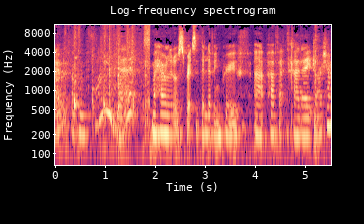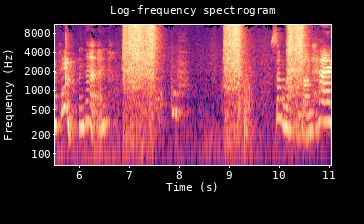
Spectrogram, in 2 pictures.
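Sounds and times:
aerosol spray hissing: 6.9 - 7.7, 8.9 - 9.3, 10.2 - 10.6.

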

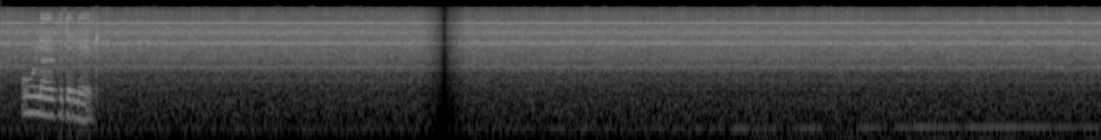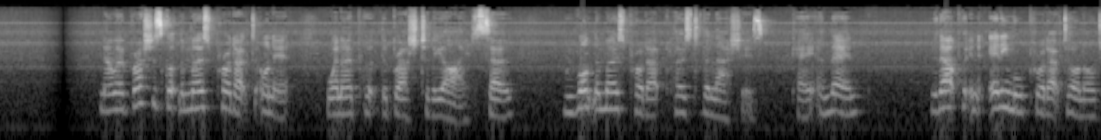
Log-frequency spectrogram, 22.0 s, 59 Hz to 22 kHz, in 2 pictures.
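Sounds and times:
microphone hiss: 0.0 - 22.0.

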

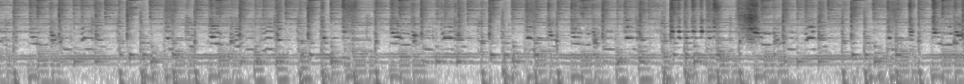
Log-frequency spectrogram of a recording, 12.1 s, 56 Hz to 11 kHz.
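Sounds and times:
instrumental background music: 0.0 - 12.0.

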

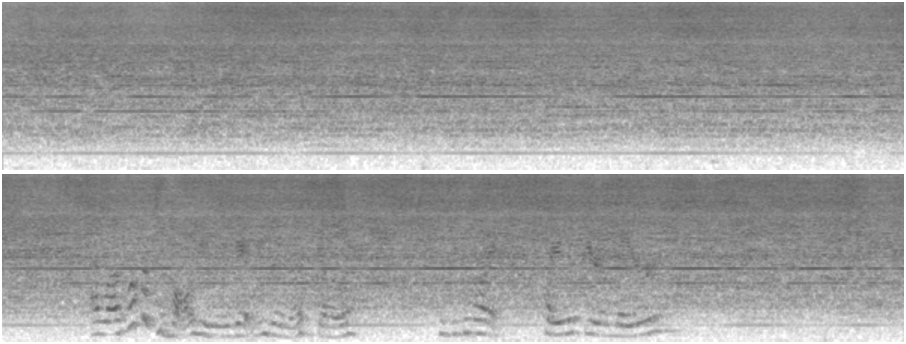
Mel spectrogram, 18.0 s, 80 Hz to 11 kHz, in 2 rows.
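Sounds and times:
hot air brush blowing: 0.0 - 18.0.

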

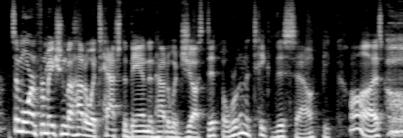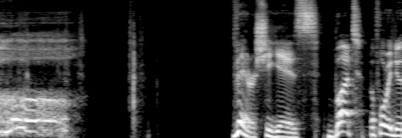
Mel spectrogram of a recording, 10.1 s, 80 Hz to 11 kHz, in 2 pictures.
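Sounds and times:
man exclaiming in admiration: 4.8 - 6.1
man gasping: 4.8 - 6.2.

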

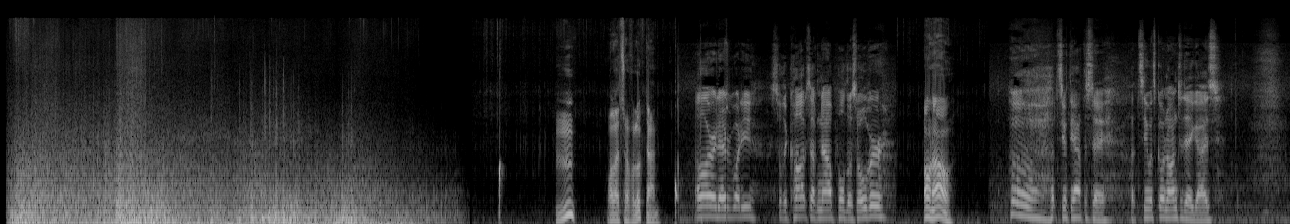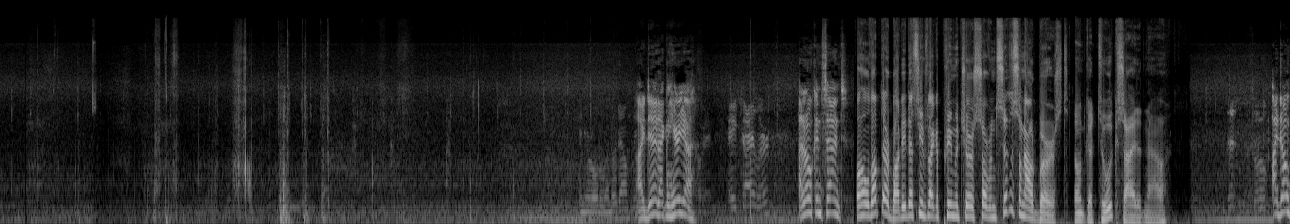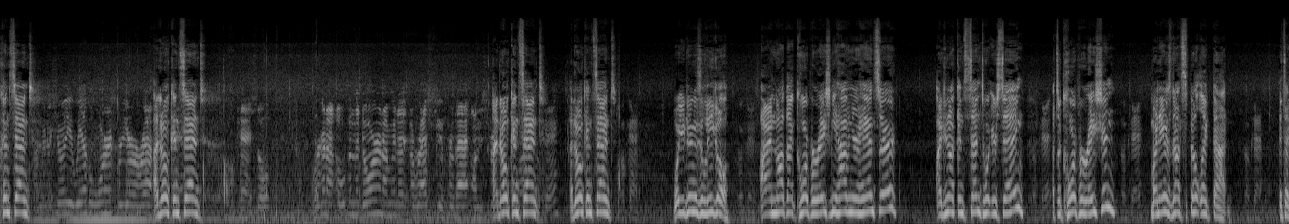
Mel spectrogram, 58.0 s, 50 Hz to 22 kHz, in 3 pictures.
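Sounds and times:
fiery explosion-like rumble: 0.1 - 7.0.

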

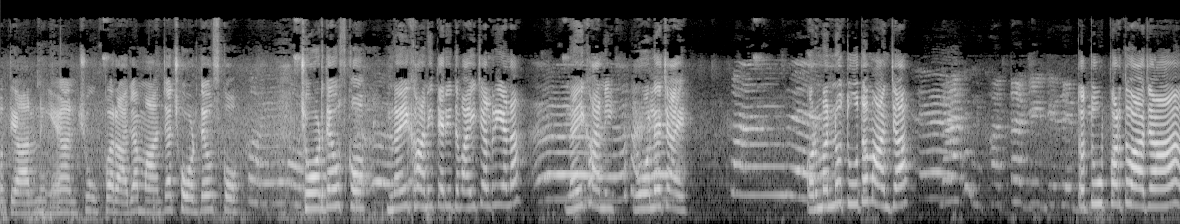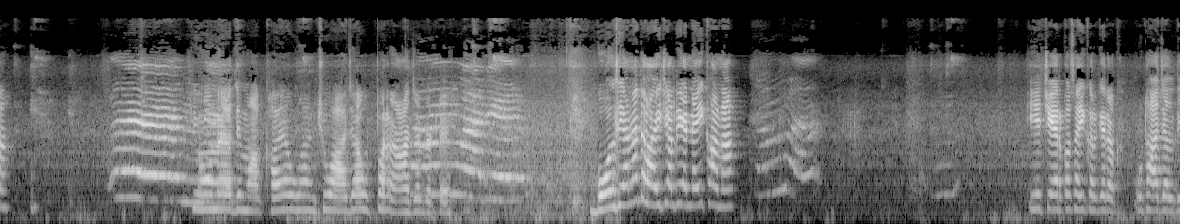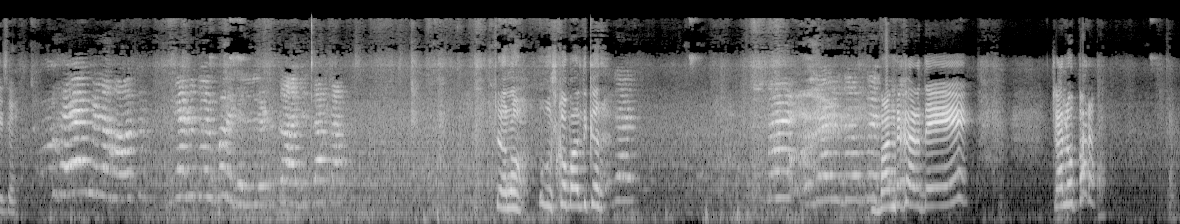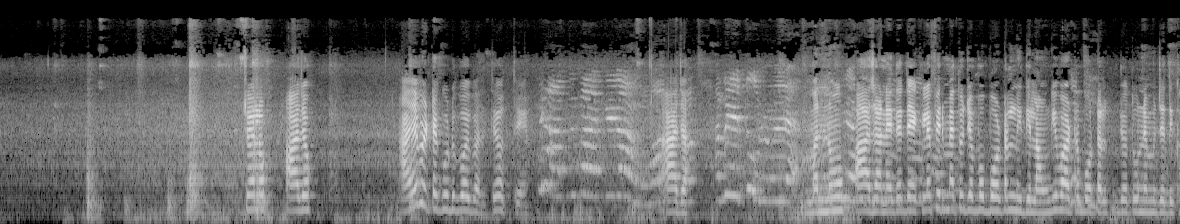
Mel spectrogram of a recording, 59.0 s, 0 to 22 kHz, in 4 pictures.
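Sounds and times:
young child crying: 16.1 - 17.2.

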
